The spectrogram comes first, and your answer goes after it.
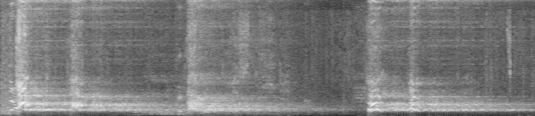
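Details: Wallace, a Shetland Sheepdog practising running contacts on a low A-frame with a box in agility training, lets out three sharp barks spaced over five seconds, each fading with echoing ring, no speech.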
